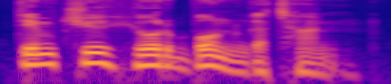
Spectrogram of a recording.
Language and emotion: Kashmiri, neutral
